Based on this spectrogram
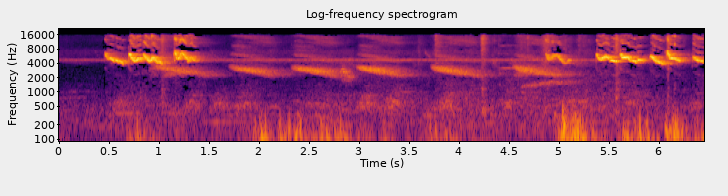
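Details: Japanese white-eye lure singing líu to excite other birds: high twittering bursts at start and end, between them a series of lower, downslurred whistled notes spaced about half a second apart, over low rumble and a thin steady tone.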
